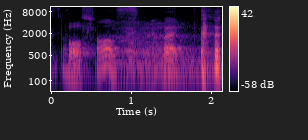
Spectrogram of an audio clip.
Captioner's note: laugh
